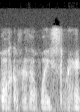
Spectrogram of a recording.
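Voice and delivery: put-on whisper. Retelling how a man slid up to another guy and whispered to him, retelling a whisper. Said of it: "he just whis- whispers".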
